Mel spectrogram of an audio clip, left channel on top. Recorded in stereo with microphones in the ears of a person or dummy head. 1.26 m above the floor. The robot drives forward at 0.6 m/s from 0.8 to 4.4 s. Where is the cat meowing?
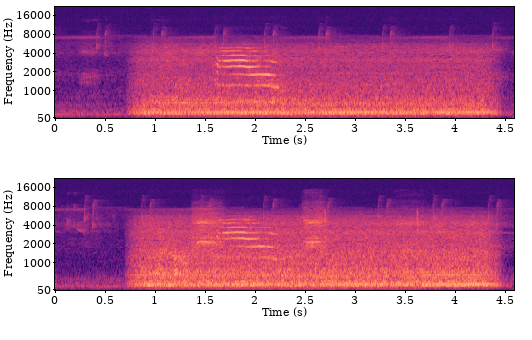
10° left (ahead or behind), 1.6 m; by 2.4 s 5° left (ahead or behind), 2 m.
